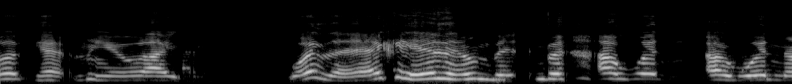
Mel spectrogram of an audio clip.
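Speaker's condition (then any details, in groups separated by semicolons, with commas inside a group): Cerebral palsy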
